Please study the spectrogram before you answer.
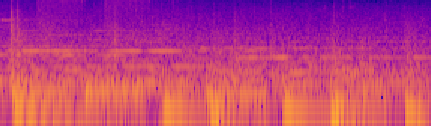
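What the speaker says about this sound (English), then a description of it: "Pissing it down with rain." Steady rain pours down in the colony-building video game RimWorld, a soft continuous patter with a low repeating musical tone pulsing underneath, no voices.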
